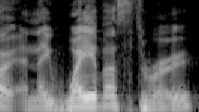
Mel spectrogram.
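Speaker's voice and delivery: usual speaking voice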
